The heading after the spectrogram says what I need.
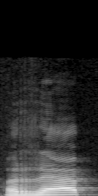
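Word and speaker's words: wrap: डब्लू से शुरू होगी लेकिन डब्लू बोलते वक्त साइलेंट रहेगा रैप रोंग राइट तो इन सारे स्पेलिंग में आप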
